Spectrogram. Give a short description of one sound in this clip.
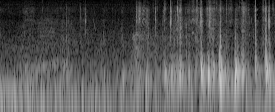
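A fish thumps and flaps against a plastic hull.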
